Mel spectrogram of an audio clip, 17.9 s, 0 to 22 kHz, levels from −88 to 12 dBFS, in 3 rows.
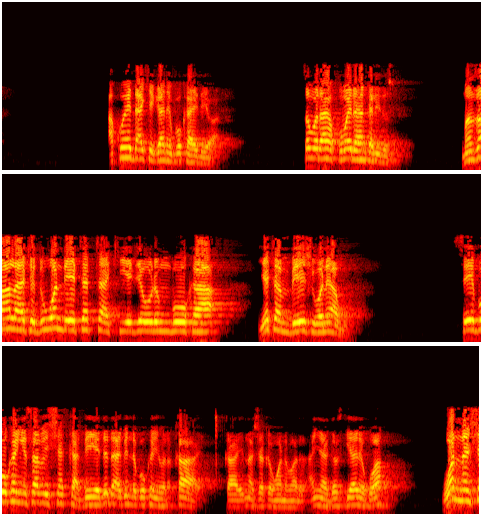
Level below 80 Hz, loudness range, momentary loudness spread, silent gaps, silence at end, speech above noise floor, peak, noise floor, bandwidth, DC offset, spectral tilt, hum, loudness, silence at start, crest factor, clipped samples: -60 dBFS; 7 LU; 13 LU; none; 0 s; 70 dB; -2 dBFS; -89 dBFS; 6 kHz; under 0.1%; -1.5 dB/octave; none; -18 LUFS; 1.35 s; 18 dB; under 0.1%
